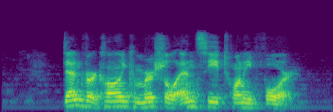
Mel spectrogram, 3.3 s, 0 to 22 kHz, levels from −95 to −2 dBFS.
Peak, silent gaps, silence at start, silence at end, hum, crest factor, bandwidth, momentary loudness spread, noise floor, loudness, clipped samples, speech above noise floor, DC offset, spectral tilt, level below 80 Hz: -2 dBFS; none; 0.65 s; 0.4 s; none; 16 dB; 7.8 kHz; 5 LU; -60 dBFS; -17 LUFS; under 0.1%; 44 dB; under 0.1%; -6 dB/octave; -62 dBFS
